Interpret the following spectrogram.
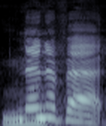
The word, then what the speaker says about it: Nunavut: Nunavut, yes. I'm having none of it. None of it, yes.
